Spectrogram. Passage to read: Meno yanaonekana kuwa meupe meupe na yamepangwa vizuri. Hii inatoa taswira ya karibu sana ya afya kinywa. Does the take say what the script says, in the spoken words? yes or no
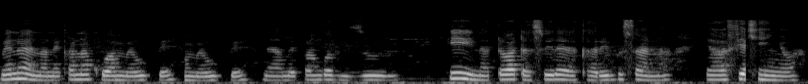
yes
